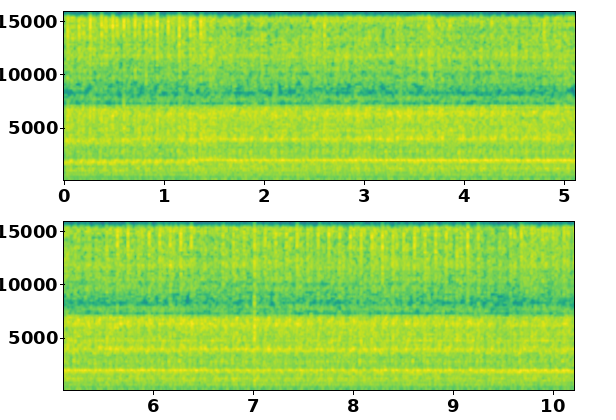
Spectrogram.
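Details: Renault Kwid at idle: rough, uneven stumbling beat, one cylinder not working, engine won't rev up and stalls; misfire, cylinder head removed and reinstalled.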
